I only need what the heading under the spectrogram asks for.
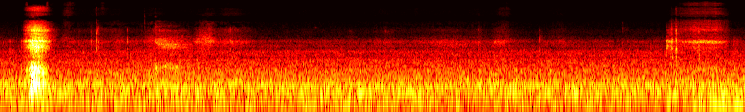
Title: some sneezes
